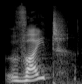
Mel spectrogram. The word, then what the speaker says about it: Veidt: Finger produced an image of actor Conrad Veidt, I think is how you say his name, V-E-I-D-T,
